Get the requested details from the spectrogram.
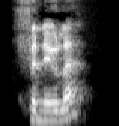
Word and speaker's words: Fionnuala: Fionnuala. – Fionnuala. – So it's spelled Fionnuala. – Fionnuala. – So it's a Gaelic name, Fionnuala. Yeah.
